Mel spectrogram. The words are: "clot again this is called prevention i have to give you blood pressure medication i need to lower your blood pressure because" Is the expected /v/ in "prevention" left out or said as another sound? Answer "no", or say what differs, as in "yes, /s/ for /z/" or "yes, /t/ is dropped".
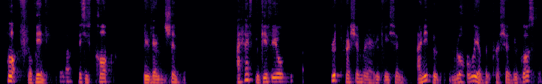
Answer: no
